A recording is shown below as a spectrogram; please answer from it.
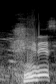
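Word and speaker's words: Ginés: chocolate area श genius हिनेस कहो genius नहीं जी को यहां पे एच प्रोनाउंस करते हैं और ये देखो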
